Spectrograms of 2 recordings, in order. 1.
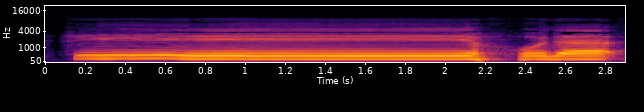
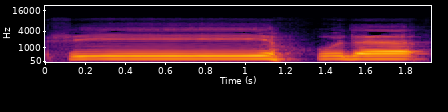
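المدّ الطويل يُمَدّ مدة طويلة. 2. المدّ الطويل يُمَدّ مدة متوسطة. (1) "والمد" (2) "والتوسط"

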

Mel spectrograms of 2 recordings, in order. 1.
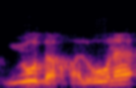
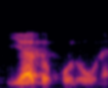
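يُضبط بالحركات كفعل مبني للمجهول: yudkhalun. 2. يُضبط بالحركات كفعل مبني للمعلوم: yadkhulun. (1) "مبني للمجهول" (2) "والباقون مبني للمعلوم"

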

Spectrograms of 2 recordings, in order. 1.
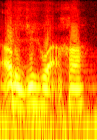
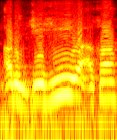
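الهاء الأخيرة ساكنة، بلا حركة. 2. الهاء الأخيرة تحمل كسرة مُشبعة طويلة. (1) "لا تقل ... هذا إسكان" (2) "ولا تقل ... هذه صلة"

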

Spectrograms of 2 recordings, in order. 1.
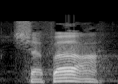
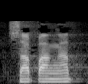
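Konsonan di tengah itu bunyi f. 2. Konsonan di tengah itu bunyi p. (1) "yang benar adalah syafa'ah" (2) "fa menjadi pa"

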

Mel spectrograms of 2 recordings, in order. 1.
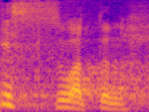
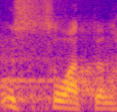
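Kata ini dimulai dengan vokal i. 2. Kata ini dimulai dengan vokal u. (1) "Tapi riwayat Warsh dan Qalun dari Nafi' dibaca iswah. Berharakat kasrah" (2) "Dalam riwayat Hafiz dari Asim dibaca uswa"

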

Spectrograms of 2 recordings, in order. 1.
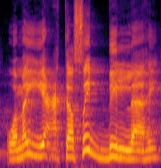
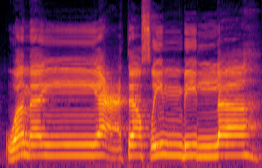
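تُدغم الميم في الباء بالكامل. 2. تُنطق الميم بوضوح قبل الباء. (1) "كيف نقرأها إذا أردنا أن ندغم الميم الساكنة بالباء؟" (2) "كيف نظهرها؟ بقرع المخرج مرتين"

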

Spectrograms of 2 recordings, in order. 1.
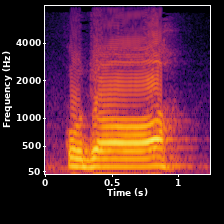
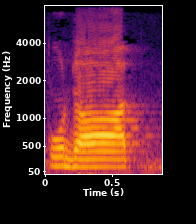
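Kata ini diakhiri dengan bunyi h. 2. Kata ini diakhiri dengan bunyi t. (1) "Jangan bacanya" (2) "dibaca pakai ta ujung"

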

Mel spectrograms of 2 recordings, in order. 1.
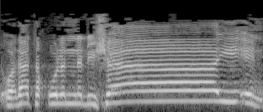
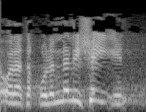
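تُنطق 'a' طويلة بعد الشين. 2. لا تُنطق 'a' طويلة بعد الشين. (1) "فلو قرأت من المصحف ستقول ولا تقولن لشيء، هذا خطأ" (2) "هي ولا تقولن لشيء، هذه الألف تكتب ولا تنطق"

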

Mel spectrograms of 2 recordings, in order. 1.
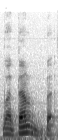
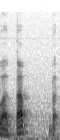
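Konsonan sebelum ba terdengar seperti m sengau. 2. Konsonan sebelum ba adalah b biasa.

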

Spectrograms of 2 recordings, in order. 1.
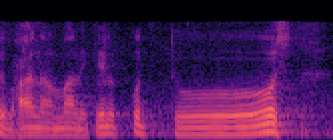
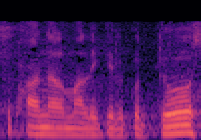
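Frasa itu diucapkan agak dipanjangkan. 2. Frasa itu diucapkan dengan panjang biasa.

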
